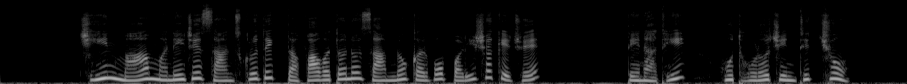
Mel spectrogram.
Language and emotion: Gujarati, fearful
